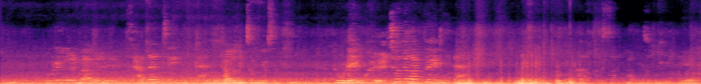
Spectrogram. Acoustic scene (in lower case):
bus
